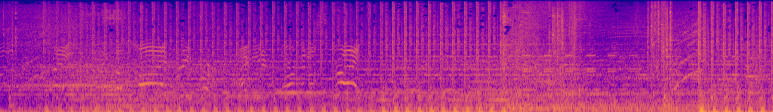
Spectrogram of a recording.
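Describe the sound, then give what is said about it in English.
Rapid auto cannon fire in a video game, shot from the back of a hovercraft at a pursuing Reaper: a fast, relentless stream of many shots with a heavier thump near the end, and voices over the barrage. “Alright, so we're on the back of a hovercraft shooting at a Reaper as it chases us.”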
